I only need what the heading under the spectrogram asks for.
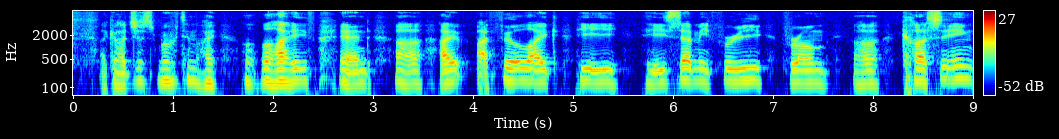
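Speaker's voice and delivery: put-on crying voice. Retelling giving testimony on the mic in junior high, acting out crying testimony. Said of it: "I get up and I'm like crying".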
